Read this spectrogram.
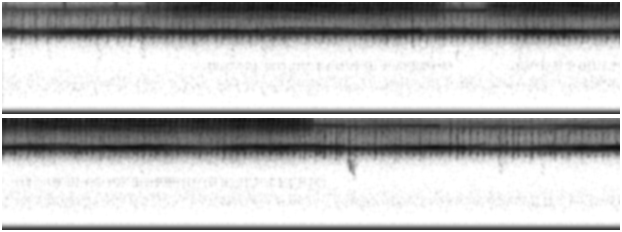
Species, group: Conocephalus fuscus, Orthoptera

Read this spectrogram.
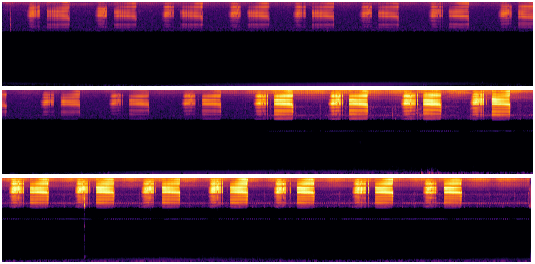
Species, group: Uromenus rugosicollis, Orthoptera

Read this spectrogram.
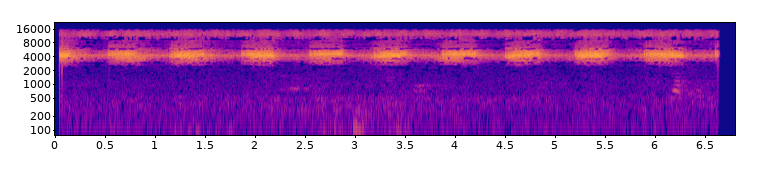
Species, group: Cyclochila australasiae, Cicadidae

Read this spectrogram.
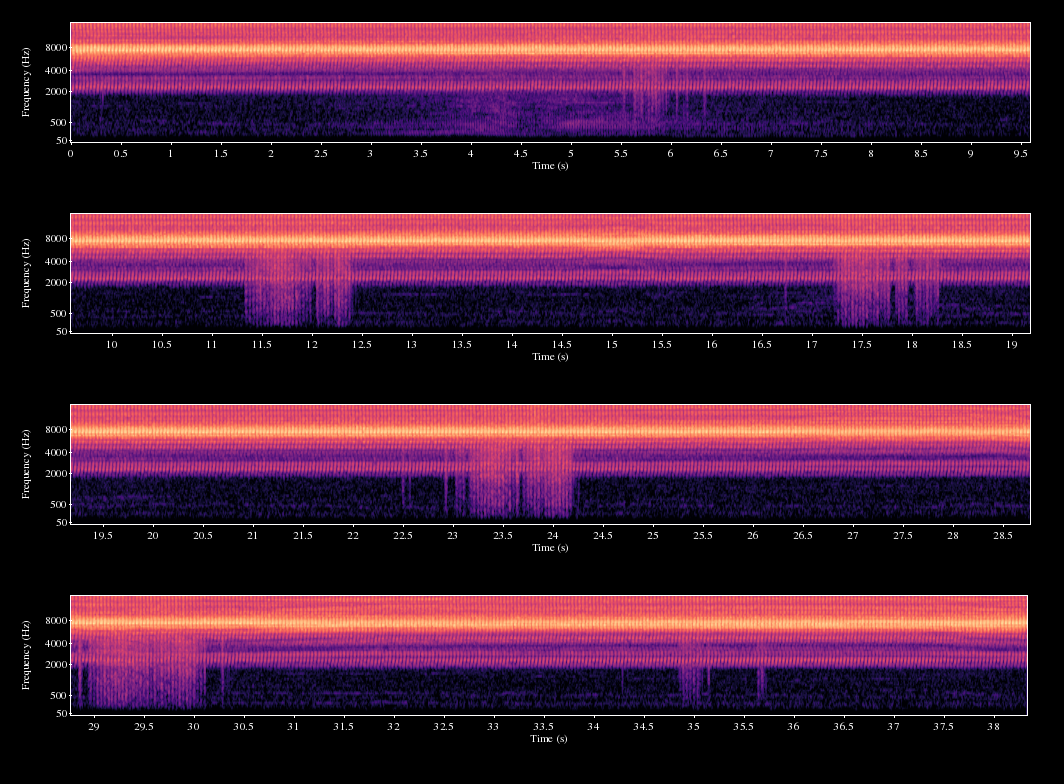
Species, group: Mecopoda elongata, Orthoptera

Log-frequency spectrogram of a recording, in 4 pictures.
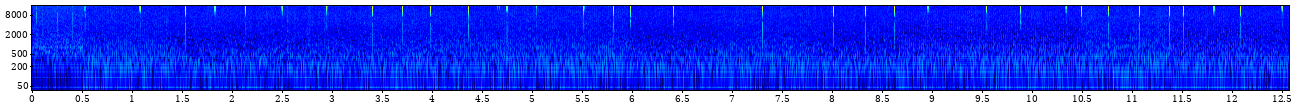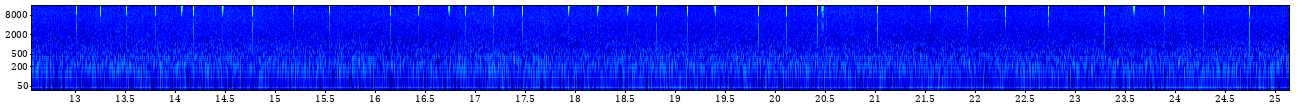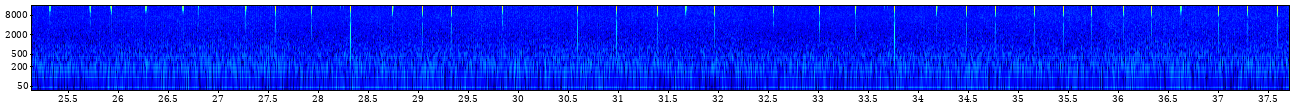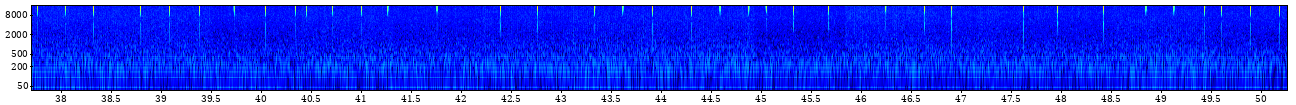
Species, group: Cyrtaspis scutata, Orthoptera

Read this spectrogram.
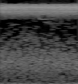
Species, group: Aleeta curvicosta, Cicadidae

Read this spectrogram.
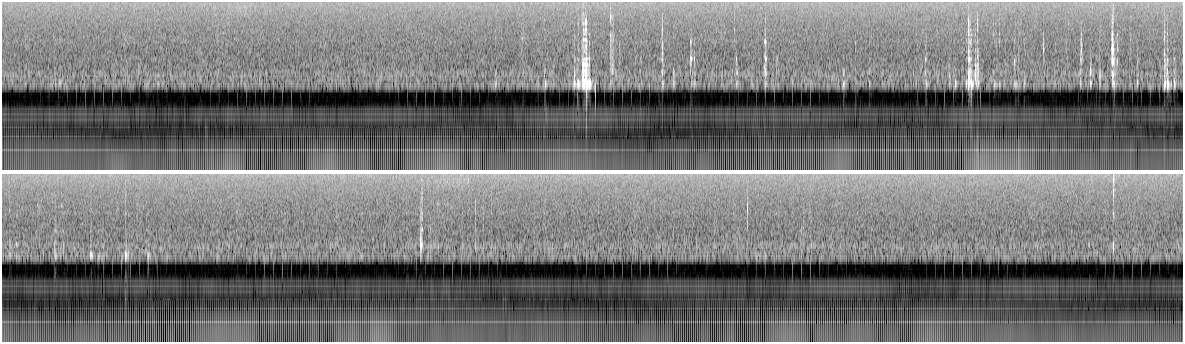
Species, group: Tylopsis lilifolia, Orthoptera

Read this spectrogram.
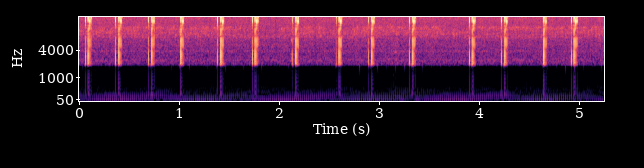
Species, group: Poecilimon propinquus, Orthoptera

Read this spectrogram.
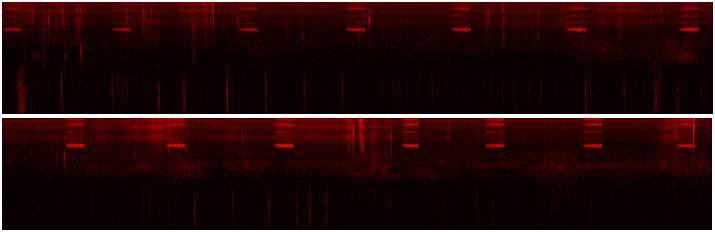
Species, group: Gryllus assimilis, Orthoptera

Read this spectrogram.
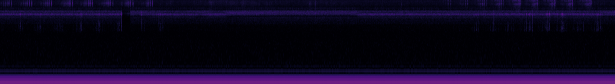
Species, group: Pseudochorthippus parallelus, Orthoptera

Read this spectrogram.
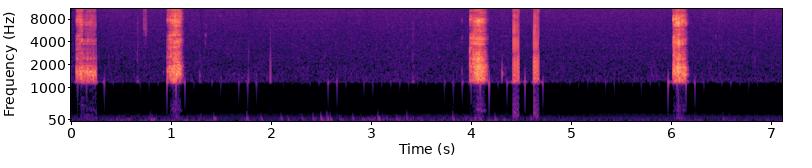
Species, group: Poecilimon propinquus, Orthoptera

